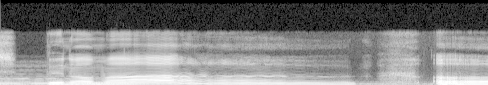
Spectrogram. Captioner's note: chanting Hebrew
